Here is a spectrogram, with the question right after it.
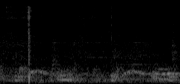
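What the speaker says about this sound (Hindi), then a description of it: "ये नर कबूतर है, अच्छे क्वालिटी का नर है" A male Kalankha pigeon coos softly in a few rolling, throaty phrases, close by and fairly faint against light background noise.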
